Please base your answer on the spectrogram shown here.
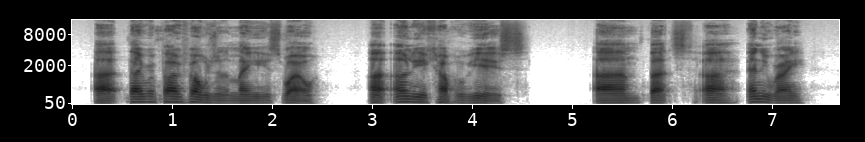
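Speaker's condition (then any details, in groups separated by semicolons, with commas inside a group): Cerebral palsy; diagnosed as baby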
